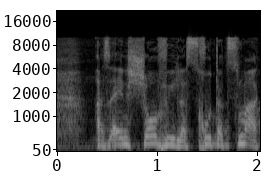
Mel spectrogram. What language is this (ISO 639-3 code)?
heb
